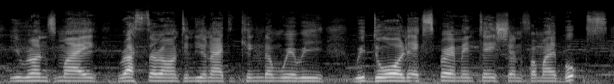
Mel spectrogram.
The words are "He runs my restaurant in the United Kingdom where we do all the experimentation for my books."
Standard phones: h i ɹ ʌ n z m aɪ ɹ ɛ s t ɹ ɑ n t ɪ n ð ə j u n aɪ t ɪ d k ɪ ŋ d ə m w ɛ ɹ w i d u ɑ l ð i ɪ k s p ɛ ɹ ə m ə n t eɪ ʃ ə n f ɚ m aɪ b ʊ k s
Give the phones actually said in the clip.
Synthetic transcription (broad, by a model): h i ɹ ʌ n z m aɪ ɹ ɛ s t ɹ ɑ n t ɪ n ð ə j u n aɪ t ɪ d k ɪ ŋ d ə m w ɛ w w i d u ɑ l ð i ɪ k s p ɛ ɹ ə m ə n t eɪ ʃ ə n f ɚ m aɪ b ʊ k s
